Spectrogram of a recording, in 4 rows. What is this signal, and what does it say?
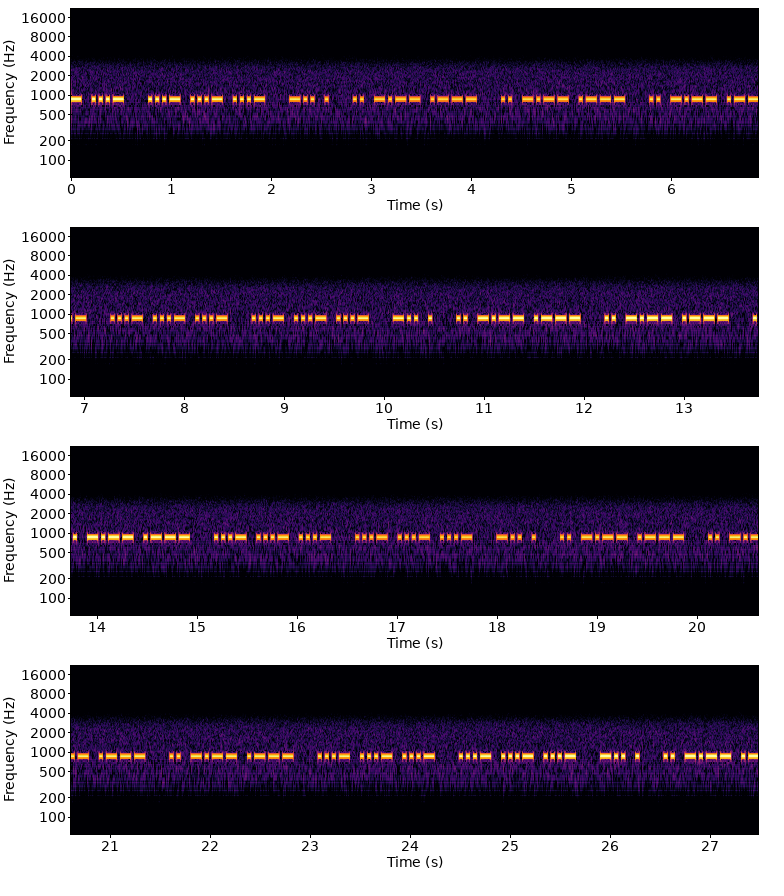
Morse code, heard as a keyed tone, machine-sent, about 34 wpm, 880 Hz. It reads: … VVV DE IYJ IYJ IYJ VVV VVV DE IYJ IYJ IYJ VVV VVV DE IYJ IYJ IYJ VVV VVV DE …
